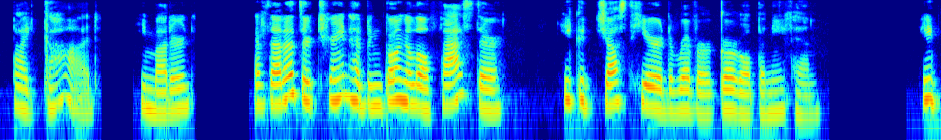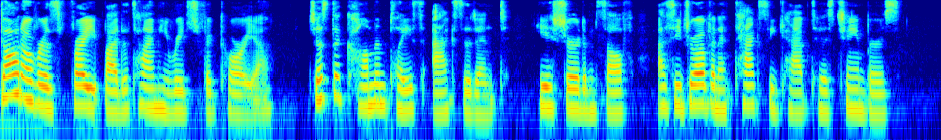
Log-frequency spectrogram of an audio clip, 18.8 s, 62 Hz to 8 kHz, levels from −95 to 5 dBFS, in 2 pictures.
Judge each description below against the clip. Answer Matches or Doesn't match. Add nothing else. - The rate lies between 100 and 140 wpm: Doesn't match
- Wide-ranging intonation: Doesn't match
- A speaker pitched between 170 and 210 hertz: Matches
